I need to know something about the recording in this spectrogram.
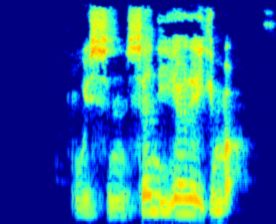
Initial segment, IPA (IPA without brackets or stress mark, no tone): w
